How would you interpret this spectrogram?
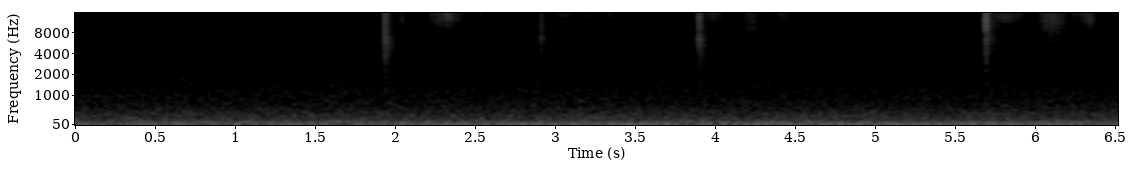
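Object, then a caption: Glazed ceramic wall tile. A single long index fingernail taps slowly on old, glazed white ceramic subway tiles on a solid wall, near the grout line. A few sparse, faint, bright clicks stop almost instantly, heard over a quiet, steady low rumble.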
